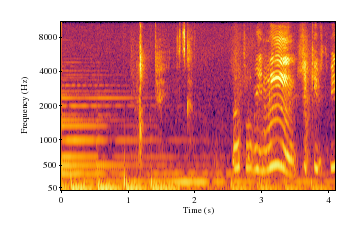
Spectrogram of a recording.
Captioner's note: whispering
